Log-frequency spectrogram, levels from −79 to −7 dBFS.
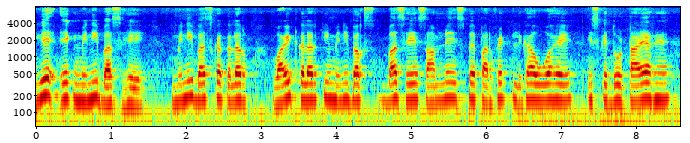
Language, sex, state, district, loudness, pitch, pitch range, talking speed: Hindi, male, Bihar, Saran, -16 LUFS, 165 Hz, 155-170 Hz, 180 wpm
